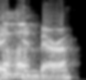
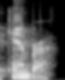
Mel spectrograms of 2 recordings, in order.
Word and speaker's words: Canberra: So it's spelled Canberra. It's spelled Canberra, but you don't say Canberra. You say Canberra.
